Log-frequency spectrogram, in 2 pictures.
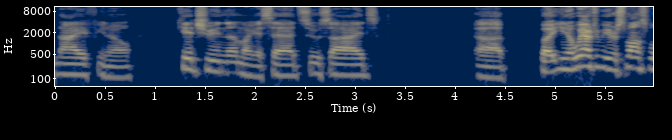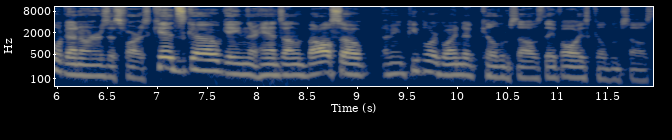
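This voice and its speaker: A man hosting an opinion show, reading aloud and reacting in an argumentative, mocking way. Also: medium pitch. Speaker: host of a commentary show on guns.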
